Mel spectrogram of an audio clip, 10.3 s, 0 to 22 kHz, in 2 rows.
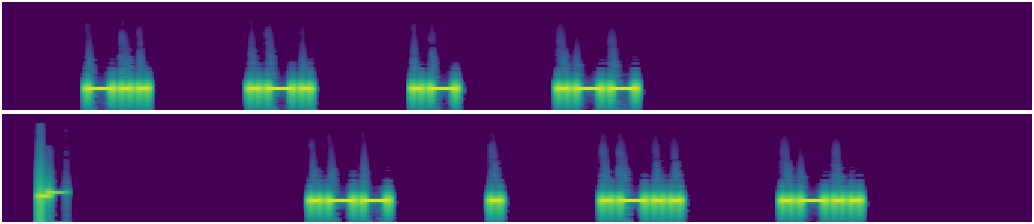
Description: Morse code, heard as a keyed tone, about 28 wpm, spaced as for 13 wpm, 690 Hz. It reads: DRAW WELL
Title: 4x Character Spacing - Top 500 Words - 28wpm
